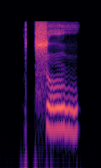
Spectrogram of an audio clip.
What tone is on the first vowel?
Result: high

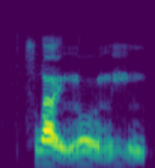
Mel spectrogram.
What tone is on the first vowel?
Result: falling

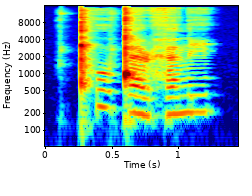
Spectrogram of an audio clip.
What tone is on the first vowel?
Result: falling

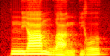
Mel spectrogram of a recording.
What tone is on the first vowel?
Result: high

